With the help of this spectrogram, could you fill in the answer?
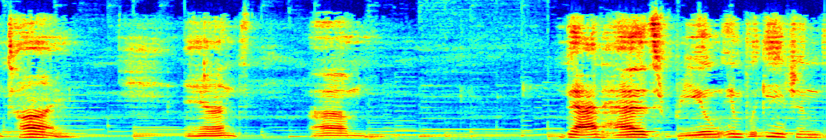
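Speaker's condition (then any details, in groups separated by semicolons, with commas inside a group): Cerebral palsy; stiff muscles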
